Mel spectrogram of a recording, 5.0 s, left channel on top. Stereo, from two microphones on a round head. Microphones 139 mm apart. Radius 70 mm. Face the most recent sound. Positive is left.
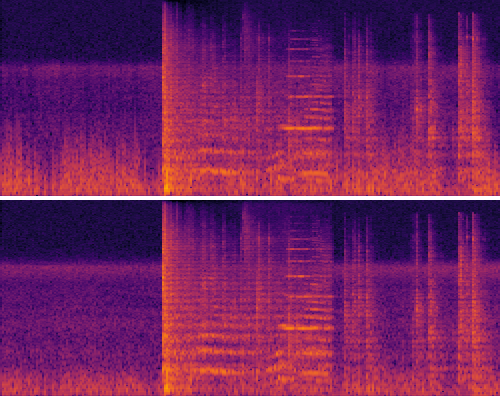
turn(degrees=10)  # may be behind; listen again after turning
